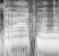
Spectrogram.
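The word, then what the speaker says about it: Druckmann: Дрюкман, как его фамилия правильно читается, наверное, ты лучше меня знаешь. Дрюкман. Дрюкман. Дрюкман, мне кажется. Нил Дрюкман. Дракман его фамилия.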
